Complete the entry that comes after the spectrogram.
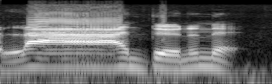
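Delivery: drawn-out mock London accent. Streamer touring UK accents for viewers, mock London accent. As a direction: stretch the vowels into a put-on London voice. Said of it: "all the different accents in the U K".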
